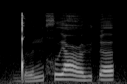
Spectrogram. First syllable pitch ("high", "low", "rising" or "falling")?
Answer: rising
